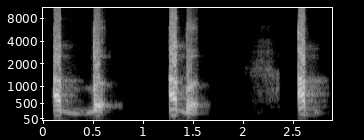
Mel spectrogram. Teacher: جب ہم اس پہ جزم آ جائے گا تو اس کو پڑھتے وقت ہونٹ ٹکر کھا کر الگ ہو جائیں گے. اب اب اب رکنا نہیں ہے، ٹکر کھا کے الگ ہو جانا ہے. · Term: حروف خلخلہ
